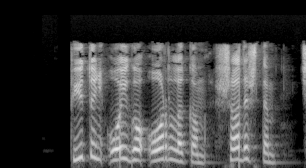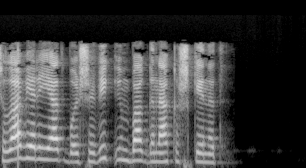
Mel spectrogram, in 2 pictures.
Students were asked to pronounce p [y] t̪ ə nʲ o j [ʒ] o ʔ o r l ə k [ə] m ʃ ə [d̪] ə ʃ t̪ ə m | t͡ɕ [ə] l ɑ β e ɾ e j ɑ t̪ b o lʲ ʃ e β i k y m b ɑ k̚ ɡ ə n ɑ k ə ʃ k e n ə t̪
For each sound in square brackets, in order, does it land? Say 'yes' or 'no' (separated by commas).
yes, no, yes, yes, yes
